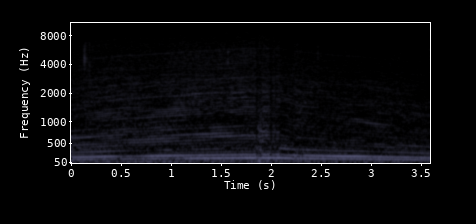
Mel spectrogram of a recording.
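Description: A NASCAR race car engine in the iRacing video game drones steadily in first gear, a sustained buzzing whine that rises slightly and holds, quiet and alone without talk.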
